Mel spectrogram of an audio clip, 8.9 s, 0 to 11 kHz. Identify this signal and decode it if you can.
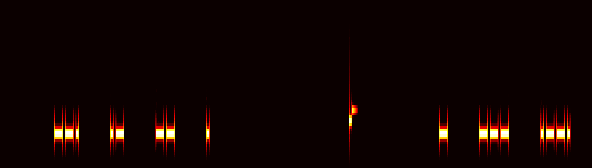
Morse code, heard as a keyed tone, about 32 wpm, spaced as for 14 wpm, 700 Hz. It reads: GAME TOP
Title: 4x Character Spacing - Top 500 Words - 30wpm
